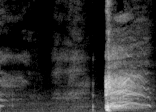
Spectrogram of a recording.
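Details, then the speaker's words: A single sharp, dry cough with a faint throat sound just before it, from a mother with a sore throat who keeps coughing and describes a little tickle. "my throat kind of hurts i keep coughing do i sound weird"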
